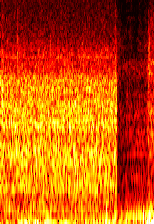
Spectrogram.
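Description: Steady hiss of background noise from the narration recording, cutting off sharply shortly before the end. Background music starts just as it drops away.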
